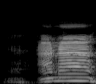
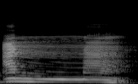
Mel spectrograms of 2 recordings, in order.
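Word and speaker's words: أنا: rahimahullahu subhanahu wa ta'ala, fa in qala ana gitu ya, nggak boleh anna. Jadi walaupun gundul bacanya ana bukan anna. Kenapa? Ya karena khobarnya a'budu bukan na'budu.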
